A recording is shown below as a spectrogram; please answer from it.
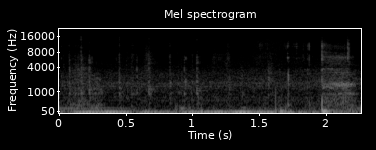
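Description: Faint, irregular light clicks over low room noise.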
